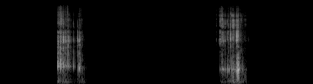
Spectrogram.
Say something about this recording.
crunch munch
High quality munching sound created by biting into a waffle cone.
eat, bite, crunch, munch, chomp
